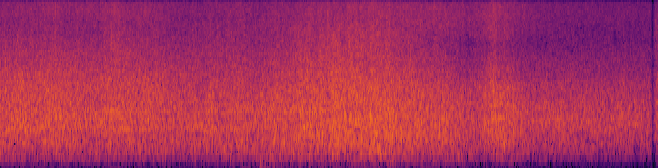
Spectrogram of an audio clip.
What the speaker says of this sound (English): These waves are starting to push in pretty hard.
